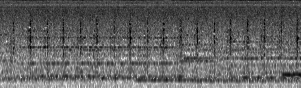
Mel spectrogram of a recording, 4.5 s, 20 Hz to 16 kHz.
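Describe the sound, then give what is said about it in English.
An alarm clock sitting on a stove ticks in a faint, steady, evenly spaced rhythm of many quick, light clicks, with nothing else sounding. “glances at an alarm clock sitting atop the stove. 8:20. He picks up the clock and stares at it”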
